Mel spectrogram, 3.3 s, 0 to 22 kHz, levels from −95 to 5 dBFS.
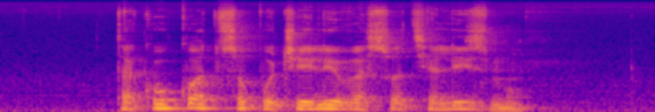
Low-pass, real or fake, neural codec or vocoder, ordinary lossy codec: none; real; none; none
